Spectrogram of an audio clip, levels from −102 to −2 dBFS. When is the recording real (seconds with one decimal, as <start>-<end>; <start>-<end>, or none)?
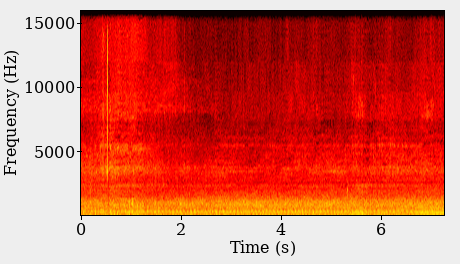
1.5-7.3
